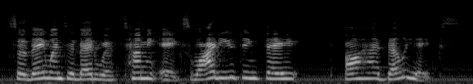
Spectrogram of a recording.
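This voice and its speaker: A woman's voice: sits high, moderate pace, a bit bright, slight background noise, low-quality recording. A woman reading a children's story aloud as a preschool teacher, dramatically and expressively, with simple explanations for young listeners.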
